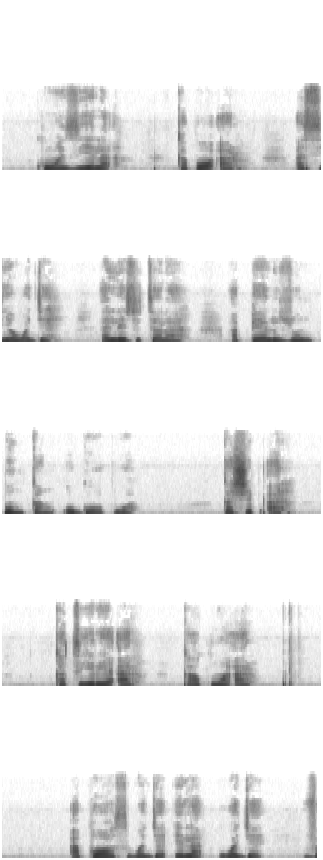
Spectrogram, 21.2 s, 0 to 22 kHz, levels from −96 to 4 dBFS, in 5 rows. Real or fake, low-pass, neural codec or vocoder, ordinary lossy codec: real; 10.8 kHz; none; MP3, 96 kbps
